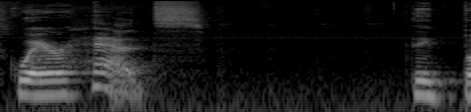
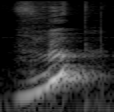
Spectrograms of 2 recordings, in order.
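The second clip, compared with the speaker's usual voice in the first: loud rising vloop; stretchy sound effect; 6 semitones higher, 9 dB louder than usual. A narrator's reading. Blob shooting out arms, rising sound effect. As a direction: pop it out like goo stretching.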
